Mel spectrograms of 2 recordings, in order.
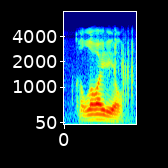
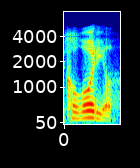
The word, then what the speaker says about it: colloidal: I think it's collodial or collateral. Let me see how they pronounce this. Let me look this word up. – Colloidal. – Colloidal? Is that how they say? Okay, yes. Colloidal.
